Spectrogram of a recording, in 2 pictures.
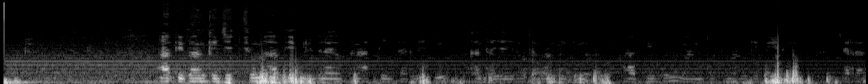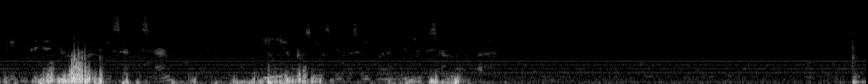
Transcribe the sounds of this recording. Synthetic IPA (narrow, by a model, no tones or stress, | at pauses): ʔaːpːiːbaːŋked͡ʒɛt͡ʃːuːnaːbiːbɪlbɪnaːjoːkɐnaːpːiːɪnt̪ɛɾnet̪iːkɐnt̪ɐd͡ʒaːd͡ʒɪloːt̪ɐbaːŋkikɛnːʊaːpːiːŋkʊnmɐnt̪oːt̪ɐbaːŋkebɐjɛɐnt͡ʃʼɐrːaːɡeːfɪːt̪ɐd͡ʒa̰ːd͡ʒɪloːɐbaːŋkeːsɐt̪ːɪsaːn | iɐkːɐsʊmɐsbekːɐsɐnaːnɐɡɐt͡ʃːuːfɪsaːŋdɐɾbɐɾɐ̥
